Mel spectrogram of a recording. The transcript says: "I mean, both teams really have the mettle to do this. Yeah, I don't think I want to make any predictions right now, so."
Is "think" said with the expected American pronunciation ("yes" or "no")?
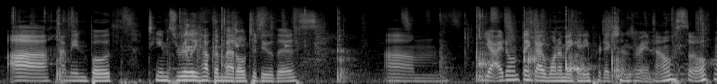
yes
